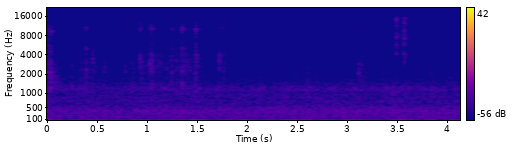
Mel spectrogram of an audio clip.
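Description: Computer keyboard typing: scattered, irregular key clicks over a steady low hum.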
